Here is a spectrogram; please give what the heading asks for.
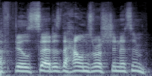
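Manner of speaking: ordinary delivery, nothing marked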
